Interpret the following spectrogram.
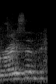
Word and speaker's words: Roizen: Noor is joined by Allison Ashley-Koch, who is professor in the Division of Medical Genetics, Department of Medicine, and by Jennifer Roizen, rhymes with poison, I will never forget that, who is assistant professor in the Department of Chemistry.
